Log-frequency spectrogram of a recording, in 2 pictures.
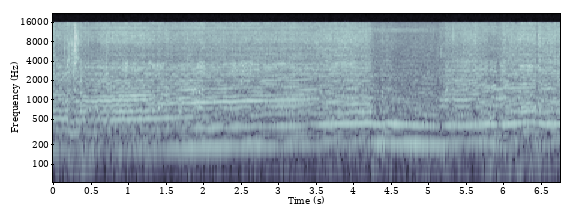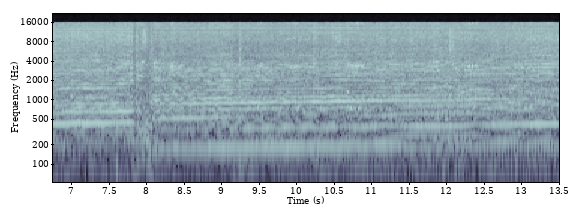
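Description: Fiat Cinquecento rally car's engine, heard from inside the cabin, pulling hard under acceleration with its pitch climbing steadily. It drops at a gear change right at the start and again at an upshift about eight seconds in.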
